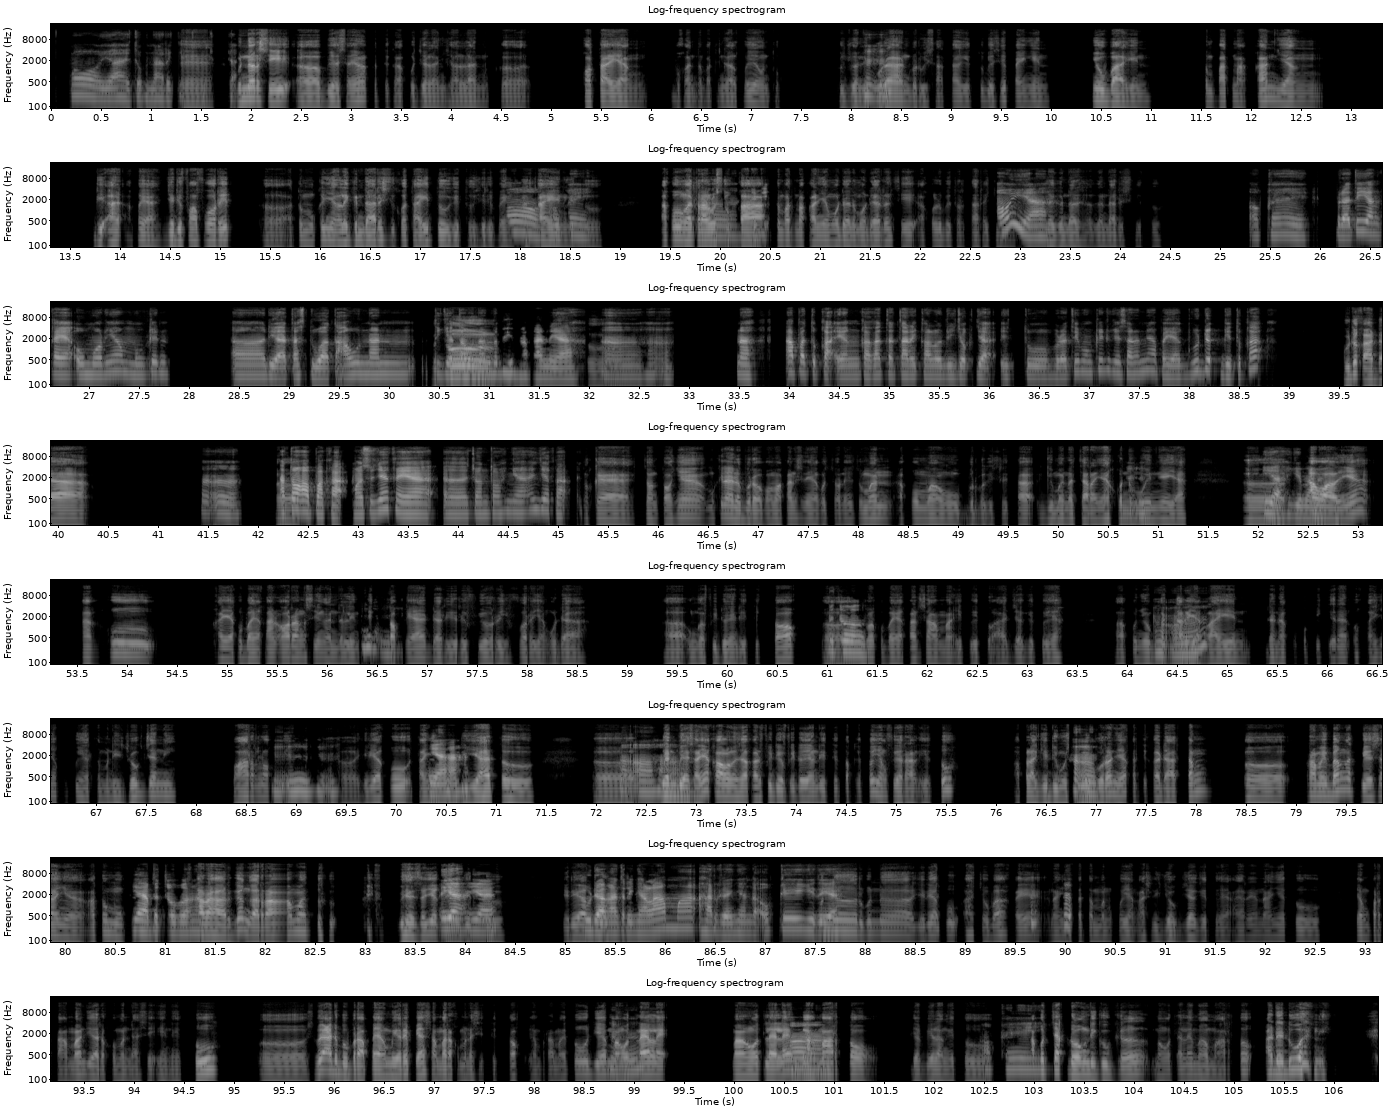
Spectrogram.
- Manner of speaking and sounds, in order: other background noise; "contohin" said as "coni"; in English: "river"; "reviewer" said as "river"; tapping; laughing while speaking: "Iya"; laughing while speaking: "dia tuh"; chuckle; throat clearing
- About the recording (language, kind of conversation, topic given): Indonesian, podcast, Bagaimana cara kamu menemukan warung lokal favorit saat jalan-jalan?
